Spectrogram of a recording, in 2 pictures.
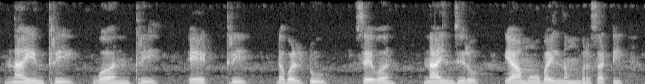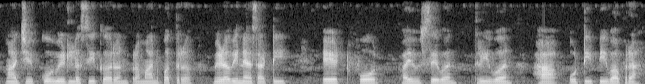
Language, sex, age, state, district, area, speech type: Marathi, female, 45-60, Maharashtra, Akola, urban, read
